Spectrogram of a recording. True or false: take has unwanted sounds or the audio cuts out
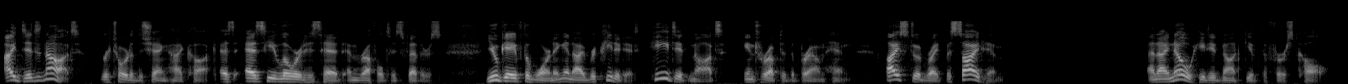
false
